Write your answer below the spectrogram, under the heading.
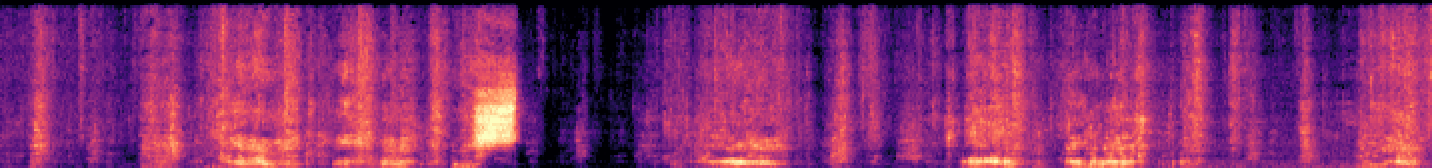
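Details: Two Labrador Retrievers in over-excited play that turns into a small fight: bursts of rough growls and snarling barks in clusters, a brief pause near the middle, then renewed growling; background music faintly present.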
